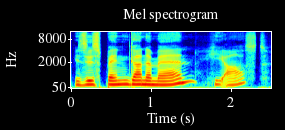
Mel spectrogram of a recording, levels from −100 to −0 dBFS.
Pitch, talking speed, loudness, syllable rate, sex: 200 Hz, 190 wpm, -17 LUFS, 3.8 syllables/s, female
